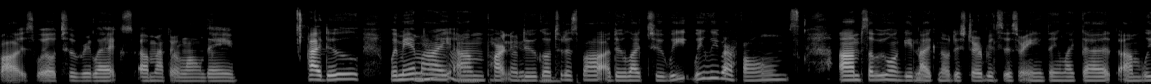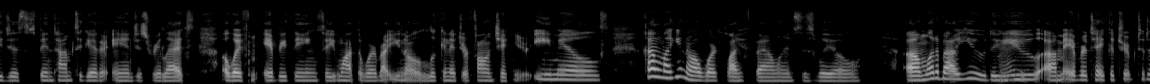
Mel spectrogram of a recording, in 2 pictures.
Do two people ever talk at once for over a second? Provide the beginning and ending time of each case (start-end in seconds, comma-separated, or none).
4.1-5.6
